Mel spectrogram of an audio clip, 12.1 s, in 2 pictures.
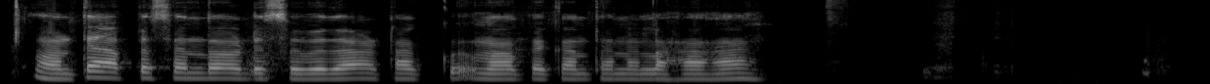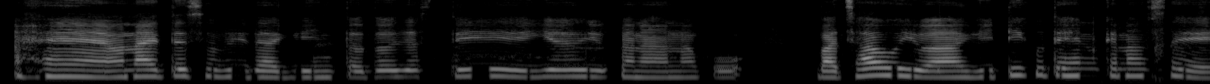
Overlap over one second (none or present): none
